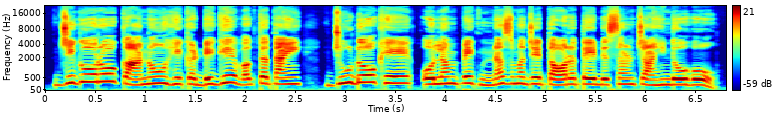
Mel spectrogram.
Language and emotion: Sindhi, neutral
